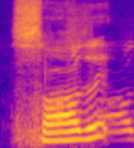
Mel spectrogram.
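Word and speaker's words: صاد: ഇൻസാനലഫീസ് ഇല്ലല്ലീന ആമന അമലുവാലിഹ ഈ സൂറത്ത് ഓതുമ്പോൾ ശ്രദ്ധിക്കേണ്ട കാര്യം സ്വാദ് സ്വാദിന്റെ ഉച്ചാരണം നമ്മൾ മദ്രസയിൽ പഠിച്ച ഒരു സ്വാദഉണ്ട് അതെന്താ സ്വ അല്ലേ സ്വ എന്നാണ് സാധാരണ നമ്മൾ സ്വാദ് ഉച്ചരിക്കൽ ഇങ്ങനെയാണ് സാധാരണ നമ്മൾ സ്വാദ് ഉച്ചരിക്കുക ഇംഗ്ലീഷിൽ ആണെങ്കിൽ നമുക്ക് ഇങ്ങനെ എഴുതാം സ്വാ പക്ഷേ ഇത് രണ്ടുമല്ല സ്വാദ് സ്വാദ് ഉച്ചരിക്കേണ്ടത് എങ്ങനെ വച്ചാൽ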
